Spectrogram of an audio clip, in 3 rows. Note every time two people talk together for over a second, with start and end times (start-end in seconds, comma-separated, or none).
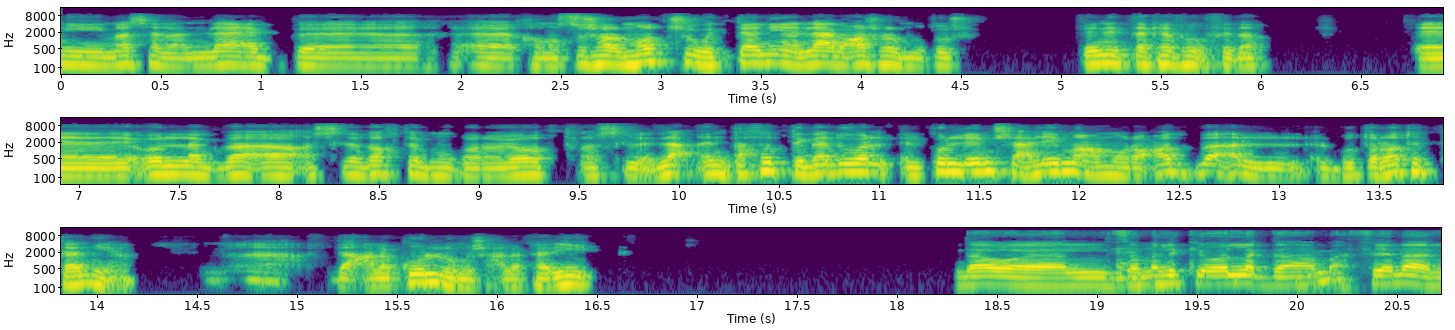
none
